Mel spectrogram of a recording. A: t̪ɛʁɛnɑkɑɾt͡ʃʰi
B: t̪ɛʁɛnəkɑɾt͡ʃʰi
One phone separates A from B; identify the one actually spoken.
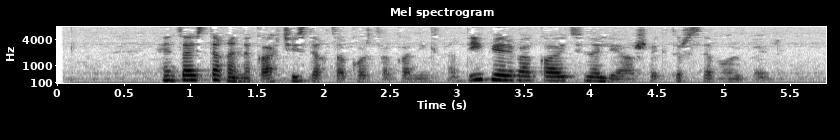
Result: B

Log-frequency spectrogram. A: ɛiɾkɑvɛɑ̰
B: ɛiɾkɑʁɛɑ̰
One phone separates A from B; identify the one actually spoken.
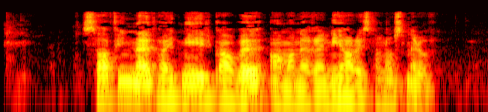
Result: A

